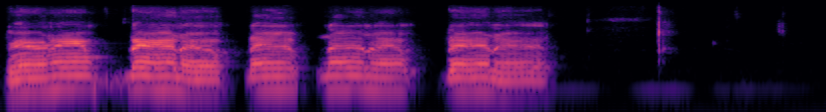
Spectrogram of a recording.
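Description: A man vocally imitating music kicking in: five short held syllables on one low, steady pitch, then a single sharp click a little after three seconds in.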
